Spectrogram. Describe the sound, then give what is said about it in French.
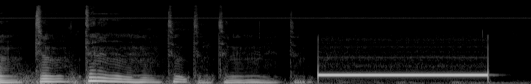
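Ringing tone of a telephone call to a hotel that goes unanswered: one long, steady, loud tone lasting under two seconds, following a few seconds of people talking. “Bon, on va appeler un autre hôtel. Ça répond pas.”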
